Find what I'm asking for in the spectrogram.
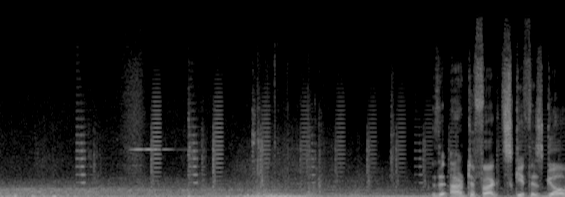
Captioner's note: gilka beeping faster and faster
